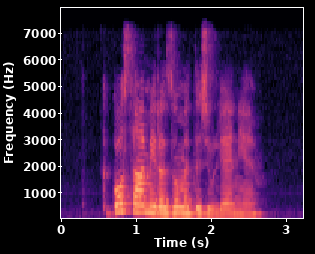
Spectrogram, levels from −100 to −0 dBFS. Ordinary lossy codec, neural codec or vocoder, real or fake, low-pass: none; vocoder, 24 kHz, 100 mel bands, Vocos; fake; 7.2 kHz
